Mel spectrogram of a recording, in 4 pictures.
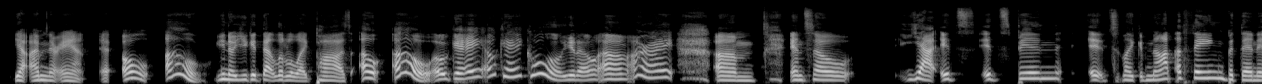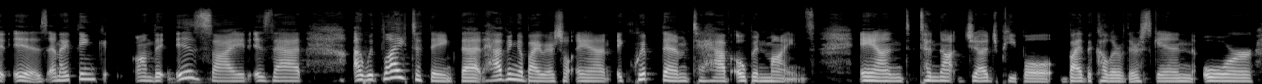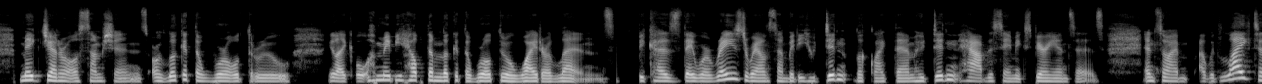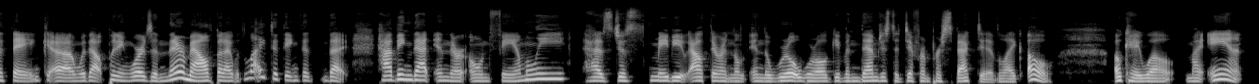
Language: English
